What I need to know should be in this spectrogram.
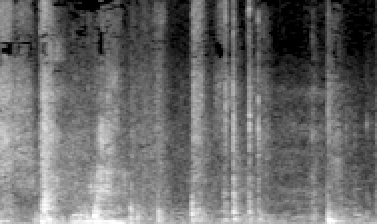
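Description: A door opens with a clunk.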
